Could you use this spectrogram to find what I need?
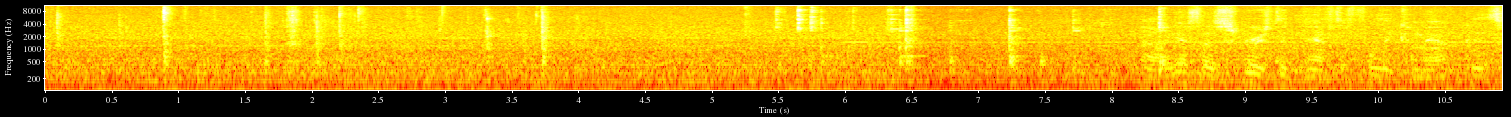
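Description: Small plastic parts click and knock as a light fixture is handled up close.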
